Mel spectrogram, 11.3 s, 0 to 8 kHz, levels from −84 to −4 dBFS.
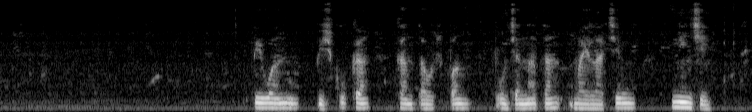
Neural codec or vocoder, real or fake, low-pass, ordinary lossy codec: none; real; 7.2 kHz; AAC, 32 kbps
